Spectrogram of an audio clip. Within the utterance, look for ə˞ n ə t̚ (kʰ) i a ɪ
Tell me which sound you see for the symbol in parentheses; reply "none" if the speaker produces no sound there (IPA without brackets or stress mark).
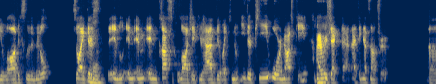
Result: pʰ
